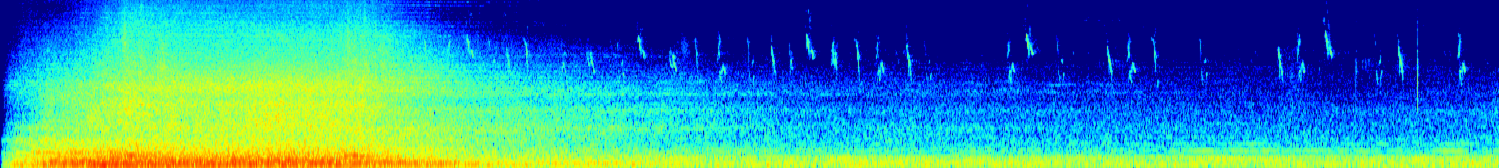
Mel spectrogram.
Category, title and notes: Soundscapes > Nature
A recording of a train and car passing by.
